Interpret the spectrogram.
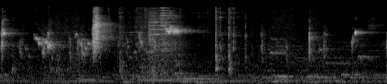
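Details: Female pet budgerigar, cross at a string-tied ball she fails to rip off, gives thin high whistled chirps and brief warbles between sharp clicks and thuds of the toy.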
